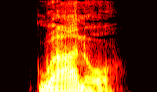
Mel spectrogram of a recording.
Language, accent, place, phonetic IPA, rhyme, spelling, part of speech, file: German, Germany, Berlin, [ˈɡu̯aːno], -aːno, Guano, noun, De-Guano.ogg
- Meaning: guano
